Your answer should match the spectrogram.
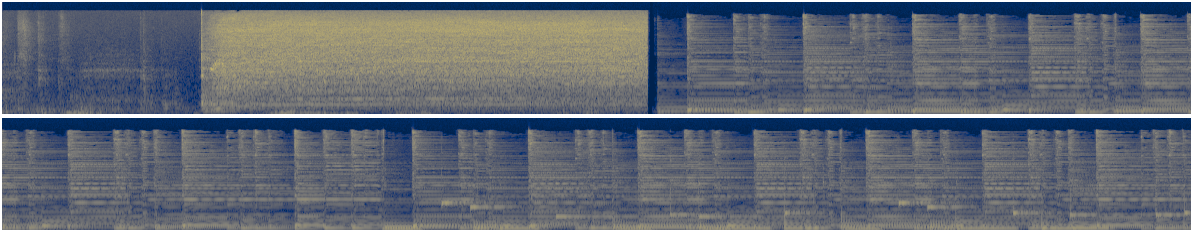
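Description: A power tool runs loud and steady from about two seconds in, then cuts off abruptly a few seconds later. Background music with a steady beat takes over for the rest.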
